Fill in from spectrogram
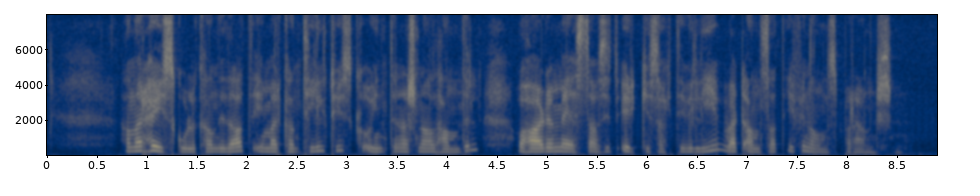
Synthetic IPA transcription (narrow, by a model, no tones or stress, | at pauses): hɑnæːɾɦœʏskuːləkʰɑnd̪ɪd̪ɑːt̪ʰɪmɑɾkɑnt̪ʰiːlt̪ʰʏskʰo̰ːɪnt̪əɳɑʂʊnɑːlɦɑnd̪əloːɦɑɖɛmeːst̪əɑ̰ʋsɪt̪ʰʏɾkəsɑkt̪ʰiːʋəliːʋʋæʈːɑ̰nsɑt̪ːʰifɪnɑnsbɑɾɑŋʂn̩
